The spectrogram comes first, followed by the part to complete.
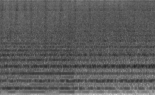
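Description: Electronic dance music in a breakdown: held synth chords over a pulsing bass note, with no kick drum.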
